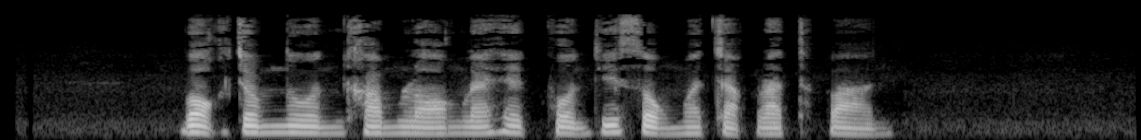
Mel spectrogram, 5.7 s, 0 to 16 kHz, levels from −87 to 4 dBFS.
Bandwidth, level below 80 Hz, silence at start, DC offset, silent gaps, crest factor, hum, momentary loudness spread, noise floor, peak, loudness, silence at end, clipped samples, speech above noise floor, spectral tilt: 11.5 kHz; -66 dBFS; 0.9 s; under 0.1%; none; 22 dB; none; 5 LU; -61 dBFS; -2 dBFS; -23 LUFS; 1.25 s; under 0.1%; 39 dB; -5.5 dB/octave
